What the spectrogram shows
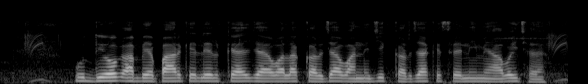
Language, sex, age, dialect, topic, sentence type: Magahi, male, 25-30, Western, banking, statement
